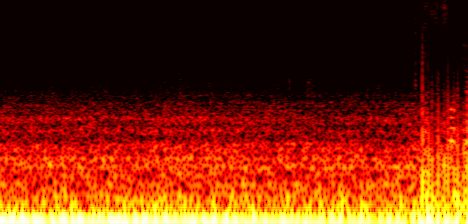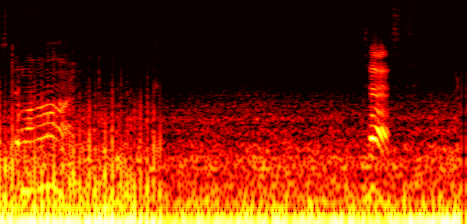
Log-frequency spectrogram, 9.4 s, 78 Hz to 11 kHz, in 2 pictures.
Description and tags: SonyECMDS70PWS digitaldeath5
digital, field-recording, microphone, test, unprocessed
